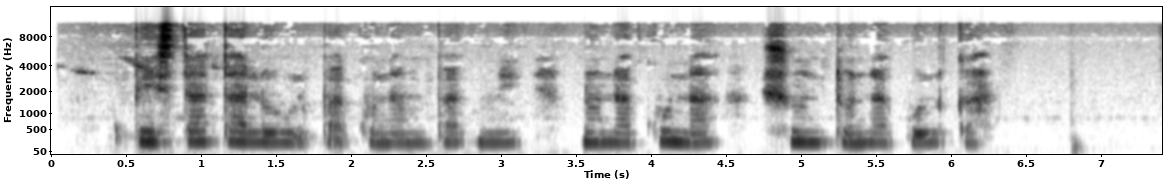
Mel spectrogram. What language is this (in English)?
Jauja Wanca Quechua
